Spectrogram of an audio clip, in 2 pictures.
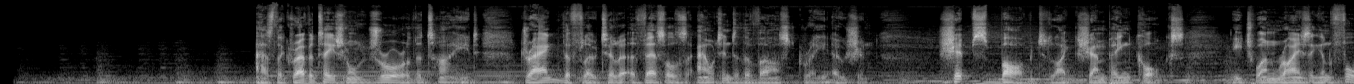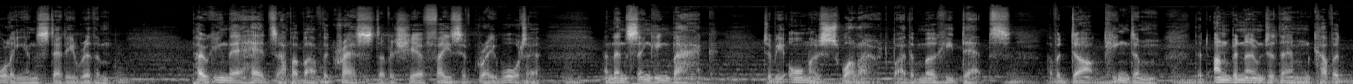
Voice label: deep brown voice narration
